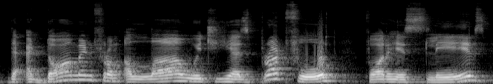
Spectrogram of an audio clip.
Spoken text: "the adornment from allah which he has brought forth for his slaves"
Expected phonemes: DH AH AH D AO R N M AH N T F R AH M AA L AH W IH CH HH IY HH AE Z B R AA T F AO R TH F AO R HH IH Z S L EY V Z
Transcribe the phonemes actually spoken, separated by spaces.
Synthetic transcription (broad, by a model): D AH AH D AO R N M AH N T F R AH M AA L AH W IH CH HH IY HH AE Z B R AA T F AO R T F AO R HH IH Z S L EY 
